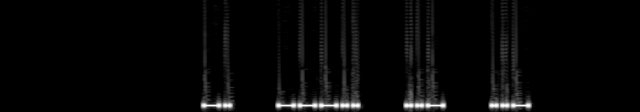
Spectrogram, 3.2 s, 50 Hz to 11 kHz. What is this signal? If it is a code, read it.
Morse code, heard as a keyed tone, about 46 wpm, spaced as for 26 wpm, 700 Hz. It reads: N8UU
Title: USA Call Signs - 4 Characters - 3x Character Spacing - 45wpm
